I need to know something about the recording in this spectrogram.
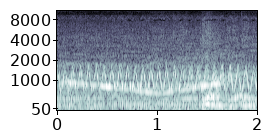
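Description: A siren wailing: its single tone falls slowly, bottoms out about a second in, then rises again, over a steady, dense background of street noise.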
